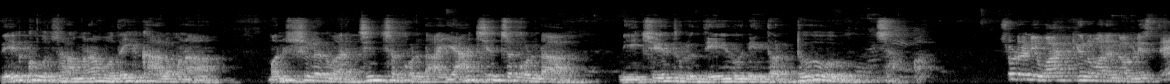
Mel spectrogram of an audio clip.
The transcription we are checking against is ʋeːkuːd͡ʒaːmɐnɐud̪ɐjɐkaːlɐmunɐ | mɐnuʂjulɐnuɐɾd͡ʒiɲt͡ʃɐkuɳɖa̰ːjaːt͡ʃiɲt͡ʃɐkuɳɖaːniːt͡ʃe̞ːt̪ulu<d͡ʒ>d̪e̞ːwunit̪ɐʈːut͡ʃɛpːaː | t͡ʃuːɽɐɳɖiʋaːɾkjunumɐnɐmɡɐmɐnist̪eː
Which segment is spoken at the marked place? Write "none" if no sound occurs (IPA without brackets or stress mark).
none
